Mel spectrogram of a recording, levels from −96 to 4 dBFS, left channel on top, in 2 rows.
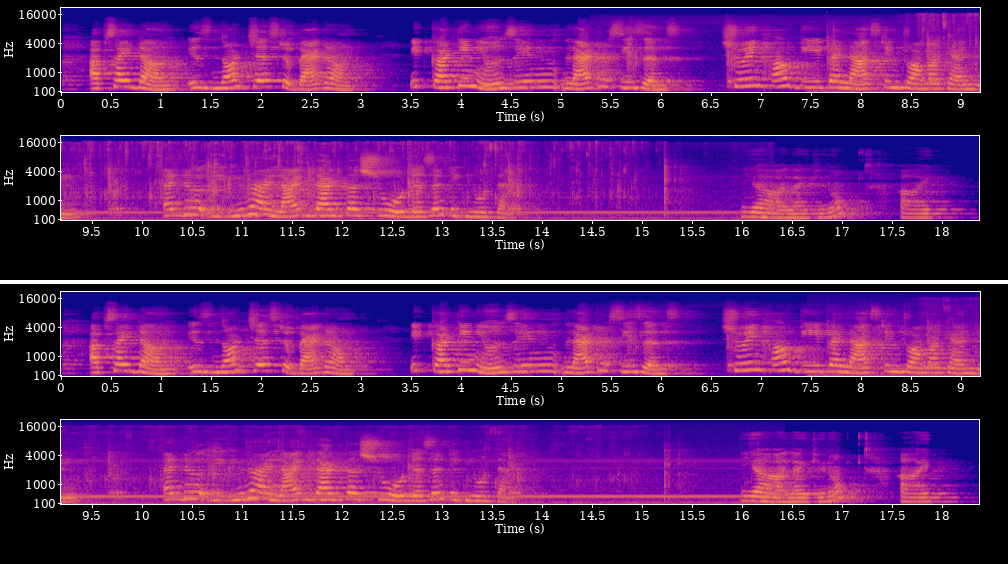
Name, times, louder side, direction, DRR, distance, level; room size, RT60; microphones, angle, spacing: voice 1, 0.0-2.9 3.5-6.1 6.6-9.4 10.2-13.7, left 1 dB, 5° left, 1.3 m, -28 dB
sound 1, 5.3-5.4 5.6-6.1 6.6-6.9 7.6-7.9 8.6-8.9 9.6-9.9 10.6-11.0 11.6-12.0 12.6-13.0 13.6-14.0, left 3 dB, 30° left, 1.7 m, -43 dB
Telephone, 7.5-16.4, right 3 dB, 80° right, 1.9 m, -43 dB
sound 2, 8.4-16.3, left 7 dB, 65° left, 3.9 m, -47 dB
voice 2, 16.0-17.9, right 2 dB, 55° right, 2.6 m, -32 dB
28.0 x 28.0 x 6.1 m
head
